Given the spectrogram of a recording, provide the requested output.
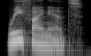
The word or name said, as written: refinance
